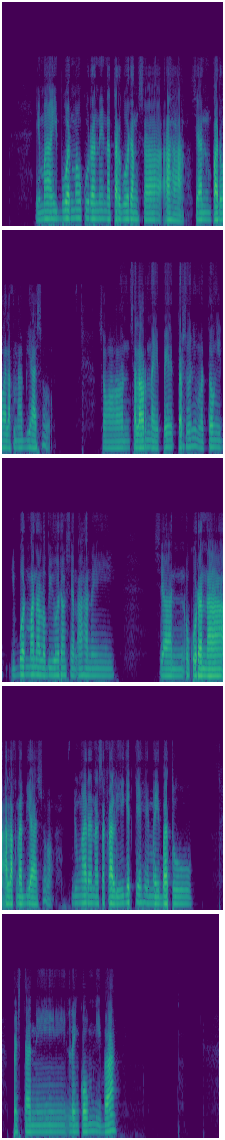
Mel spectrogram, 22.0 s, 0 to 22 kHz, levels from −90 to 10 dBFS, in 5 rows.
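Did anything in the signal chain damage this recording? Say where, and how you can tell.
Yes. At the codec stage, likely Opus compression near 12 kbps: the speech is grainy and rough throughout, with nothing above 12.1 kHz. It is noisy rather than MP3-like swirling.

At playback or channel routing, one channel drops out from 3.06 to 3.31 s and from 15.79 to 16.32 s. The level falls abruptly by about 6 dB, likely from losing one side before the mono sum. A gain fade would ramp instead.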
